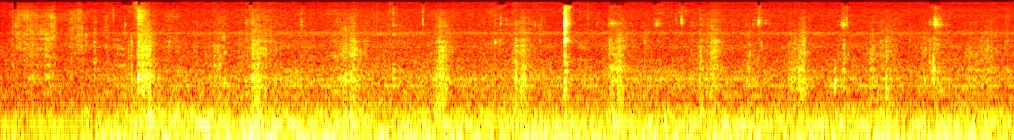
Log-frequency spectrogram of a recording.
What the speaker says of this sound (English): Oh, the chewing is a lot.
